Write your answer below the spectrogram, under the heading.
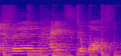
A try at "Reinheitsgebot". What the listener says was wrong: Just different intonation, but.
